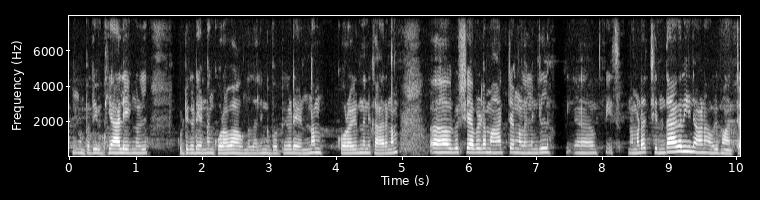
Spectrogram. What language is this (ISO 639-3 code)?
mal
